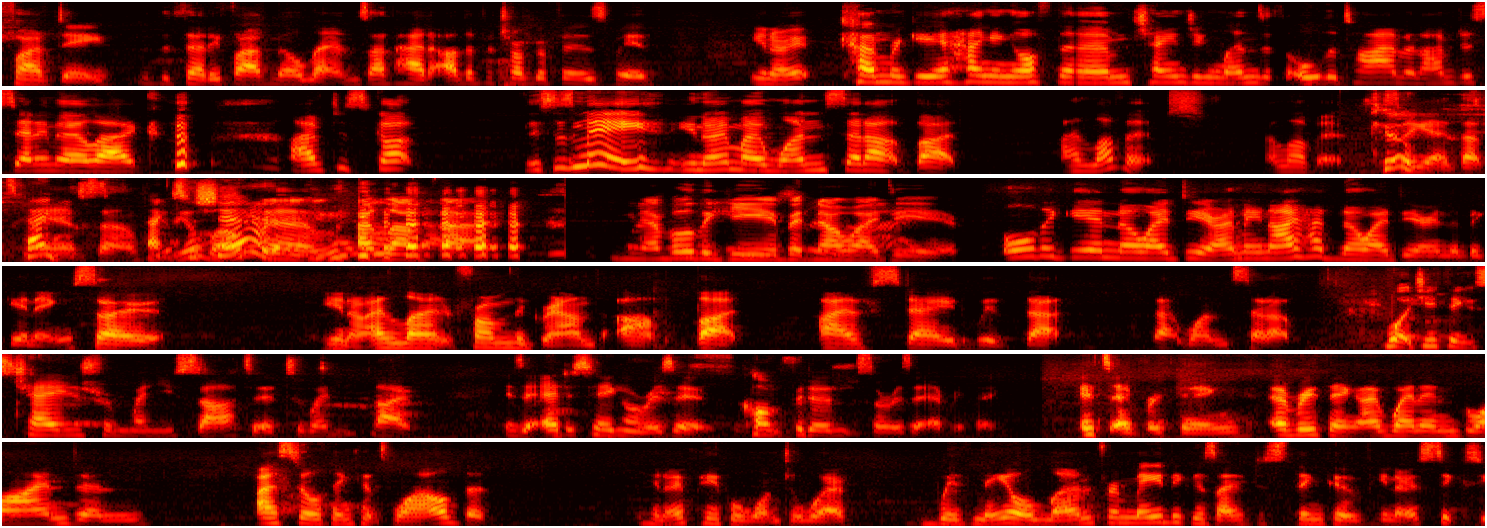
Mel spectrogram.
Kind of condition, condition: setting, busy venue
